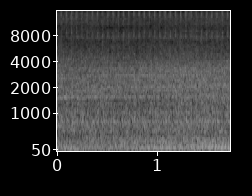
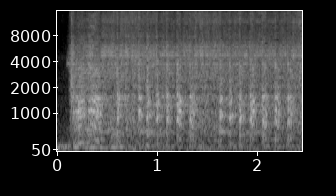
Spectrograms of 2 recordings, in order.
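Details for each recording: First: 2003 Toyota Kijang Kapsul injection after tune-up and foam intake cleaning, long crank then idle: even idle with busy, hissy rattle, no knocks or misses; exhaust smoke from leftover foam expected to clear. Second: 2003 Kijang Kapsul during a tune-up: after foam cleaner soaked the combustion chambers about 15 minutes and plugs were cleaned and refitted, the starter churns in steady pulses for a long crank, due to leftover foam.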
